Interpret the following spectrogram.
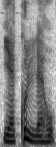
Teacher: Comme dans notre cas ici, yakullahu, yakullahu, assimilation, nun est assimilé au lem, donc il disparaît et il n'y a pas de nasalisation. Donc je passe du kef vers le lem directement, yakullahu. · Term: assimilation sans nasalisation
